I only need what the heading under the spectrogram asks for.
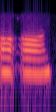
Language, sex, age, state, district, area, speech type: Assamese, female, 30-45, Assam, Nagaon, rural, conversation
